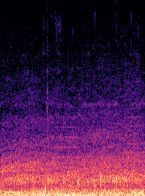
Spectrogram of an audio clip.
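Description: Outdoor city street noise picked up by a phone microphone while walking: a steady low rumble of traffic and wind, with no distinct events.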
